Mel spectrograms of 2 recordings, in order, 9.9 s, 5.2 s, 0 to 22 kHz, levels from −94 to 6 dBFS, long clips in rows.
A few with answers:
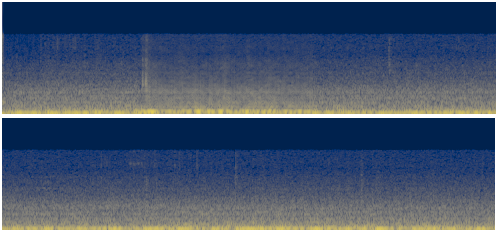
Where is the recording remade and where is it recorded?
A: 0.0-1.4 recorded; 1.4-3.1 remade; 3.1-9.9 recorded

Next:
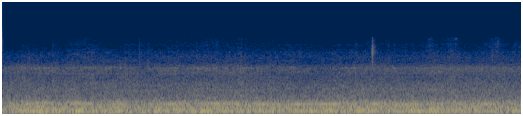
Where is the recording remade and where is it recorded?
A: 0.0-0.7 recorded; 0.7-1.5 remade; 1.5-2.8 recorded; 2.8-3.5 remade; 3.5-5.2 recorded

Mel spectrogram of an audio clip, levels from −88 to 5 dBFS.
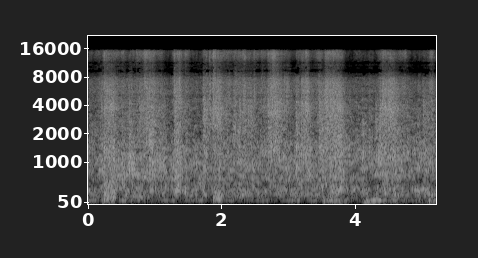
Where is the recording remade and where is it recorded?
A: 0.0-0.8 recorded; 0.8-1.4 remade; 1.4-2.4 recorded; 2.4-5.2 remade

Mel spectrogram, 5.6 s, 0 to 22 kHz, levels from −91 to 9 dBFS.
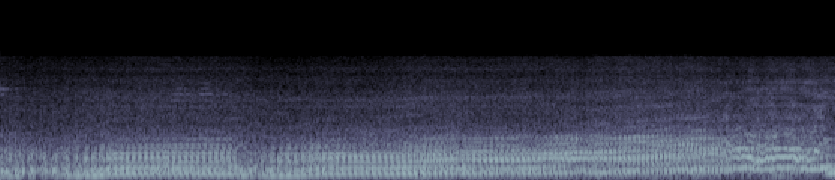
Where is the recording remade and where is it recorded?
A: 0.0-4.8 recorded; 4.8-5.6 remade

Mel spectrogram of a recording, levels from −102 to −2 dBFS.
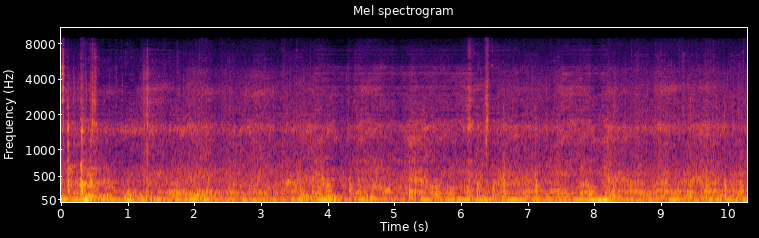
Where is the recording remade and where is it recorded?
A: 0.0-3.8 recorded; 3.8-6.2 remade; 6.2-7.5 recorded; 7.5-8.2 remade; 8.2-10.3 recorded

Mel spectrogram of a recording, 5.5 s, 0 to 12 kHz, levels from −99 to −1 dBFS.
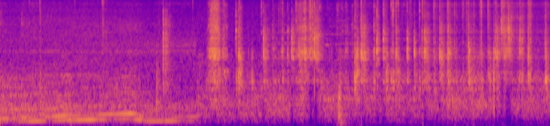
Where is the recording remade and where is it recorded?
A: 0.0-4.2 recorded; 4.2-5.5 remade

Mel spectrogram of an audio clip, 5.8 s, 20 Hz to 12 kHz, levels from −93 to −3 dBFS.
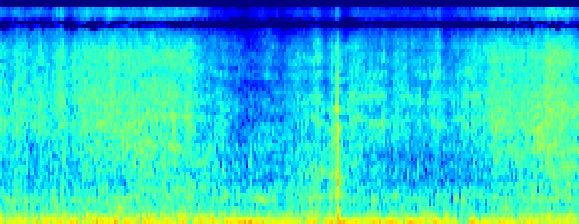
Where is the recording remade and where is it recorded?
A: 0.0-1.4 recorded; 1.4-4.9 remade; 4.9-5.8 recorded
